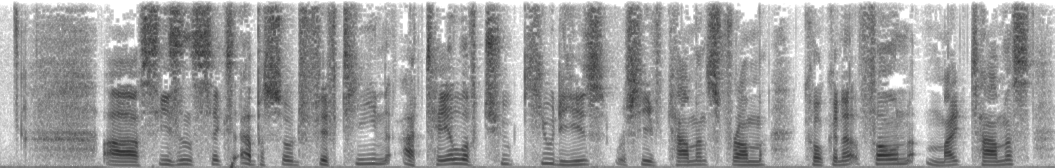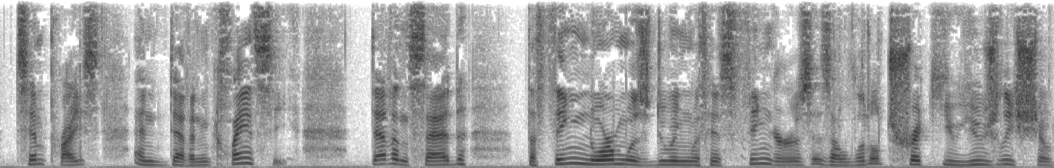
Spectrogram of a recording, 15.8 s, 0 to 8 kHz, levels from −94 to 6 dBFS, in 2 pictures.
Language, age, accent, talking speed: English, 40-59, American, 150 wpm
